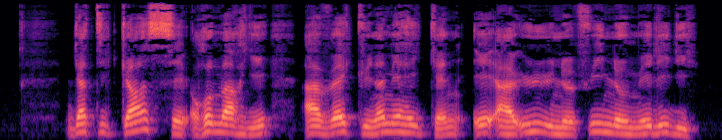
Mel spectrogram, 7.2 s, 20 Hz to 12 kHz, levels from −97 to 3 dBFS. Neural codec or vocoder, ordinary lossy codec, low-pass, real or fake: none; MP3, 64 kbps; 10.8 kHz; real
